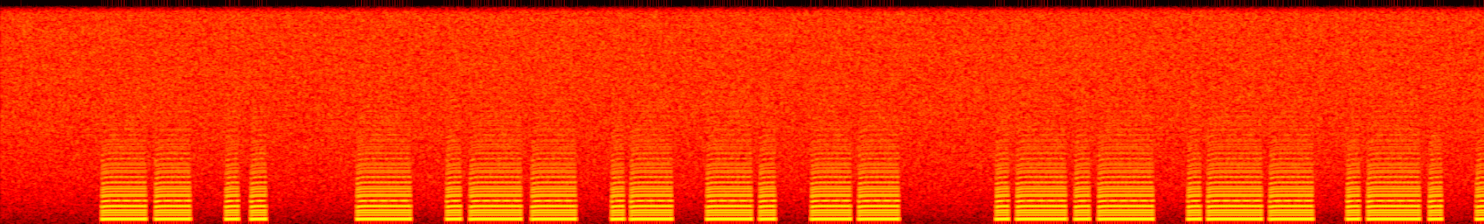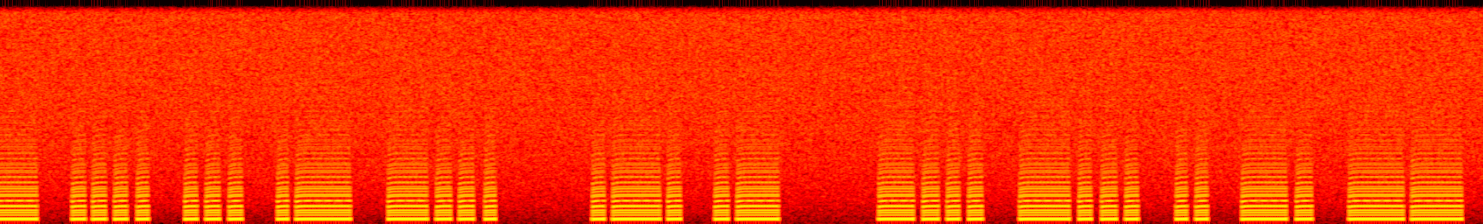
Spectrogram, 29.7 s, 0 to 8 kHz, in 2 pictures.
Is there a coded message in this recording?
Yes: Morse code (Persian alphabet) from 1.0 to 29.5 s, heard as a horn, hand-sent with a straight key, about 11 wpm. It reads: می توانم صورتحساب را ببینم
